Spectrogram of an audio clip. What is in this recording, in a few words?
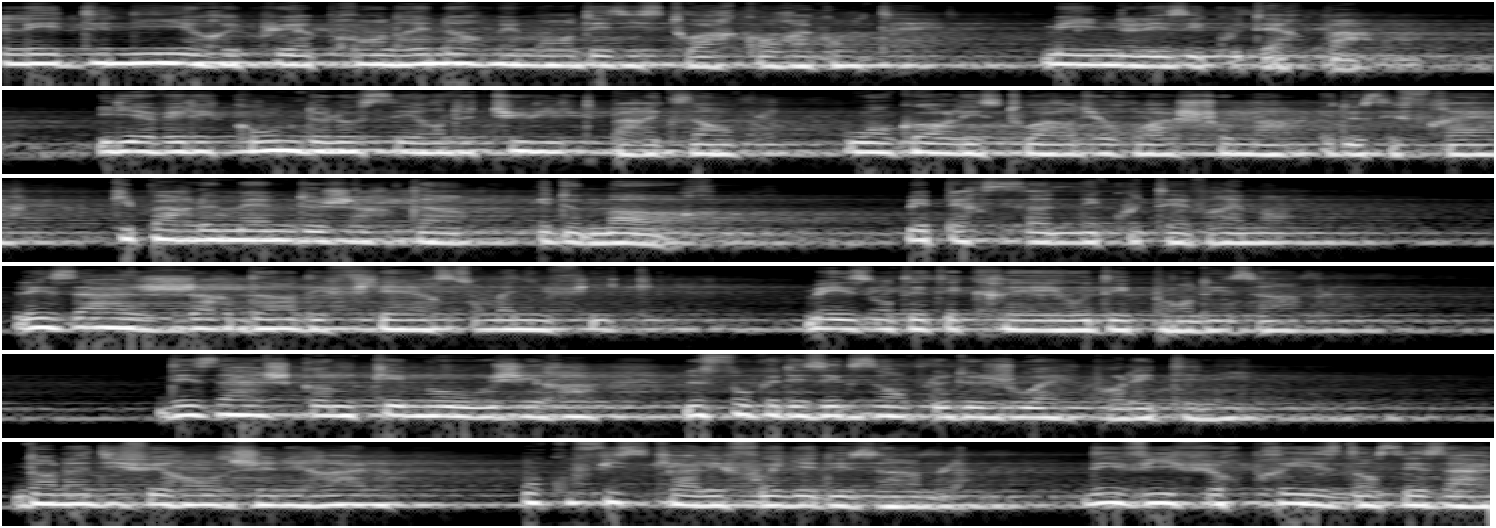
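Speech french; bhro Yeesha Grdn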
